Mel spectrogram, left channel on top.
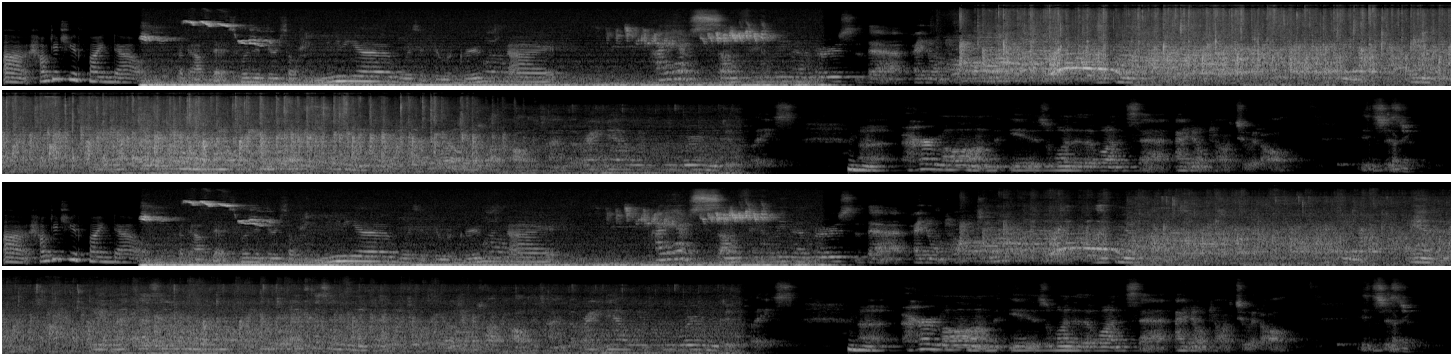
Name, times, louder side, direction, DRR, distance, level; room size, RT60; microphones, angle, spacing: voice 1, 0.0-1.5 1.8-5.6 13.2-13.7 22.9-23.3 28.2-28.6, left 1 dB, 10° left, 8 dB, 0.4 m, -35 dB
sound 1, 1.4-8.2, equal, 5° right, 0.9 m, -25 dB
voice 2, 4.7-5.1 6.5-10.1 10.4-12.3 13.4-13.7 14.0-14.9 15.4-16.4 17.3-27.3 27.6-28.6, right 1 dB, 40° right, -7 dB, 2.3 m, -39 dB
Cheering / Applause / Crowd, 9.3-19.8, left 8 dB, 85° left, 0.4 m, -29 dB
sound 2, 11.2-21.9, right 1 dB, 25° right, 1.4 m, -40 dB
7.7 x 5.8 x 2.9 m, 0.71 s
head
